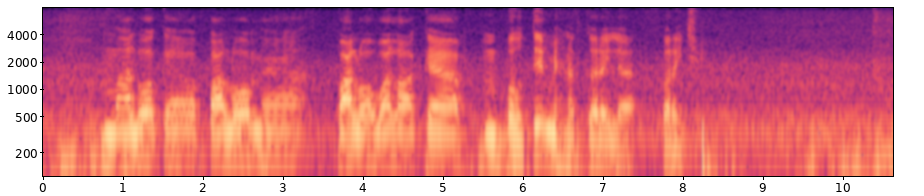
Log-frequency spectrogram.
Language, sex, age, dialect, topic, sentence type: Maithili, male, 46-50, Angika, agriculture, statement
